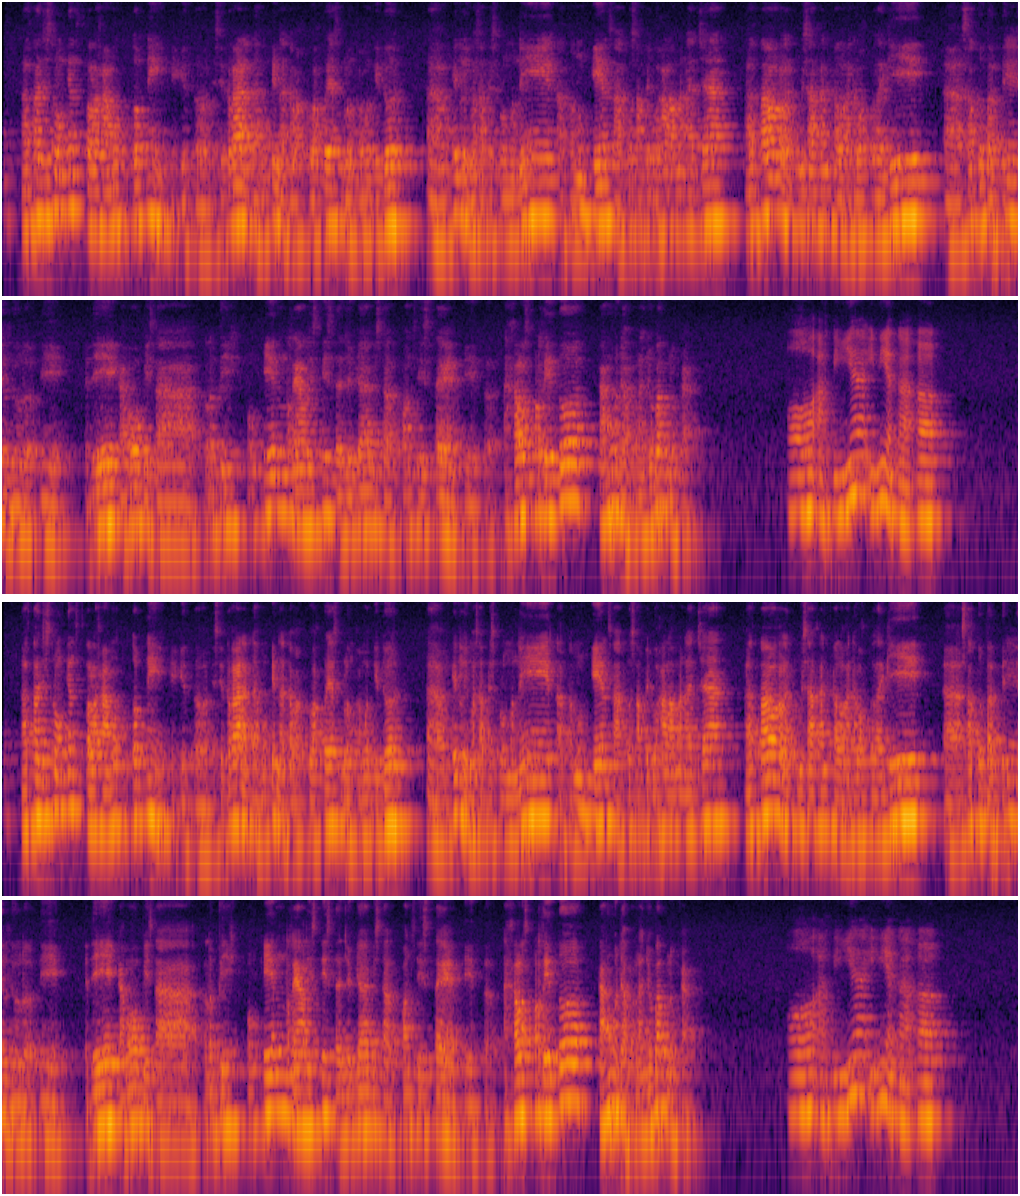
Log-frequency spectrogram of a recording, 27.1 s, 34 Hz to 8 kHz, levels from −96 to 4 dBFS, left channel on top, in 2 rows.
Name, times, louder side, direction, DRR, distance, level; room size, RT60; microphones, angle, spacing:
voice 1, 0.2-5.3 5.6-9.6 9.9-12.2 12.5-13.2 13.5-14.3 14.6-22.7, right 2 dB, 75° right, 2 dB, 0.7 m, -26 dB
voice 2, 7.6-7.9 13.4-13.6 24.0-26.0, left 2 dB, 25° left, 5 dB, 0.3 m, -26 dB
2.6 x 2.5 x 4.1 m, 0.74 s
head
